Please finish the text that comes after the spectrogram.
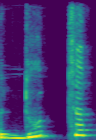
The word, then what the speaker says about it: doute: Je voulais juste revenir sur point de doute le doute. Et donc il fallait bien prononcer le T final.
